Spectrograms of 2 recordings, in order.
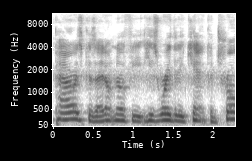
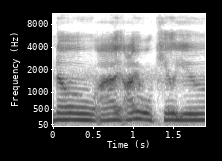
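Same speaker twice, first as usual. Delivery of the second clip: very slow, dragged-out, drawn-out yell. Retelling a scene where Threshold yells at them: imitating Threshold yelling. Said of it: "he's yelling at them".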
